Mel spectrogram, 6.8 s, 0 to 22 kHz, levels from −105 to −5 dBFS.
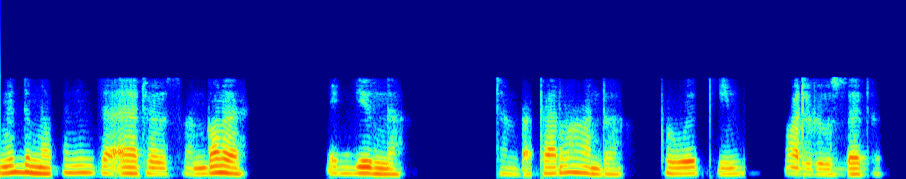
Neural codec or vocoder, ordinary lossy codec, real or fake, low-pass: codec, 16 kHz, 0.5 kbps, X-Codec, HuBERT features, trained on balanced general audio; none; fake; 3.6 kHz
